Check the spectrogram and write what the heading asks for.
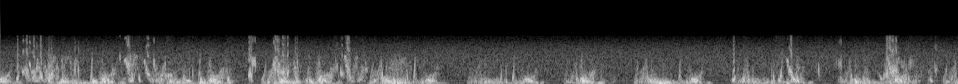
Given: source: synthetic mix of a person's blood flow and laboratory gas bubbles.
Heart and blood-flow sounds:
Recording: Doppler ultrasound of blood flow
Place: precordium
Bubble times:
0.13-0.82 s: bubbles
1.17-1.75 s: bubbles
1.81-1.96 s: bubbles
2.23-2.34 s: bubbles
2.45-2.59 s: bubbles
2.71-3.15 s: bubbles
3.33-3.69 s: bubbles
3.72-3.79 s: bubbles
3.87-4.12 s: bubbles
7.29-7.51 s: bubbles
7.71-8.03 s: bubbles
8.15-8.23 s: bubbles
8.34-8.45 s: bubbles
8.62-8.71 s: bubbles
8.77-9.39 s: bubbles
From the record:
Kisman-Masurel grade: 332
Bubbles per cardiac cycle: rolling drumbeat, 9 or more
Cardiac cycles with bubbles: 50 to 99%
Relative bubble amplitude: moderate (0.250 to 0.450)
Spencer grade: 3 (all of the cardiac periods contain showers or single bubble signals, but not dominating or overriding the cardiac motion signals)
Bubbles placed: only in the low amplitude regions of the cardiac cycle

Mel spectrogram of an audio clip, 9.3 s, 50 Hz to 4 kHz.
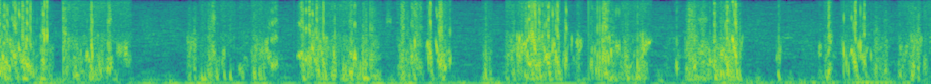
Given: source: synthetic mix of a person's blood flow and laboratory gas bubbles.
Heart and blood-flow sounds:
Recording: Doppler ultrasound of blood flow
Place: subclavian vein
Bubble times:
0.00-0.55 s: bubbles
0.63-1.32 s: bubbles
1.86-2.79 s: bubbles
2.96-3.81 s: bubbles
3.84-4.54 s: bubbles
4.81-4.93 s: bubbles
5.04-5.83 s: bubbles
5.88-6.53 s: bubbles
6.73-7.44 s: bubbles
7.74-7.84 s: bubbles
8.18-8.37 s: bubbles
8.40-8.91 s: bubbles
8.97-9.31 s: bubbles
From the record:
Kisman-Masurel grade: 444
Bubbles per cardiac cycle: continuous sound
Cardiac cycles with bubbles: 100%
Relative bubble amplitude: maximal (0.775 to 0.999)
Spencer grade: 4 (maximum detectable bubble signal sounding continuously throughout systole and diastole of every cardiac period, and overriding the amplitude of the normal cardiac signals)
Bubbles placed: anywhere in the cardiac cycle

